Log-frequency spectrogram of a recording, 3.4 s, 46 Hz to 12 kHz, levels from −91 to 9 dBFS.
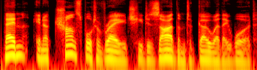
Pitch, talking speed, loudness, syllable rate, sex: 105 Hz, 245 wpm, -20 LUFS, 5.4 syllables/s, male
